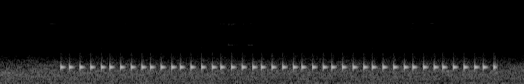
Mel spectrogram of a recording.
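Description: Rapid short electronic beeps tick steadily, like typed dialogue in a video game.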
